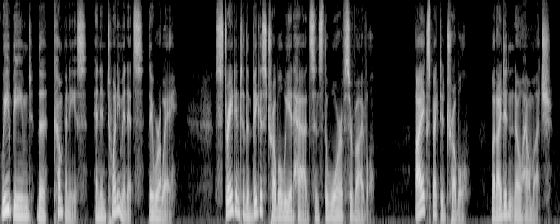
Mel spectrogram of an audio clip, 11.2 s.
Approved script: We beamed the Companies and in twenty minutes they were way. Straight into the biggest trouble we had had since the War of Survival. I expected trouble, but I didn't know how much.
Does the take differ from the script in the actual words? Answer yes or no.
no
